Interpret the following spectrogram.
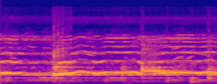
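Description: East Javanese jaranan gamelan music: a held, wavering melody line over regular drum and struck-metal strokes.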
